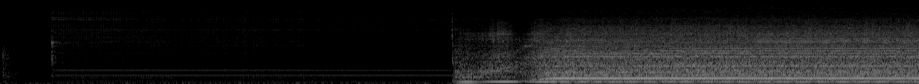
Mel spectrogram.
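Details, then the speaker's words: Dayton 3VE52D 210,000 BTU kerosene torpedo heater, after air pump cleaning and line blowout: faint hum, motor settles into steady whir with no burner roar, fails to light; owner believes pump pressure adjustment, backed out from max, left pressure too low. "well fail so I think I know what happened I adjusted this back out because it looks like it was pushed all the way in so it was I believe at the max pressure"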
